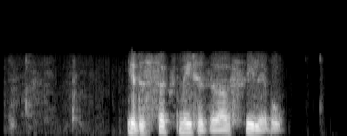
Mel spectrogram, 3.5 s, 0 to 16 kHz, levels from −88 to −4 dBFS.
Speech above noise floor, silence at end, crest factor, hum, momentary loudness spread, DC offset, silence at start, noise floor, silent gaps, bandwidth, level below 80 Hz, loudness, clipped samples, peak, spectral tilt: 43 dB; 0.65 s; 20 dB; none; 10 LU; under 0.1%; 1.3 s; -60 dBFS; none; 3.7 kHz; -58 dBFS; -18 LUFS; under 0.1%; 0 dBFS; -12.5 dB/octave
